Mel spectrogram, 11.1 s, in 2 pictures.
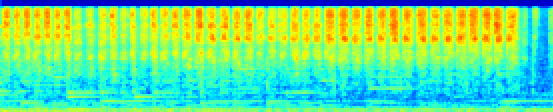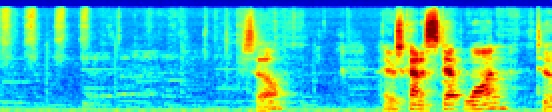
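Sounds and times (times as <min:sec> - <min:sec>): sandpaper rubbing on wood: 0:00.0 - 0:06.2.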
